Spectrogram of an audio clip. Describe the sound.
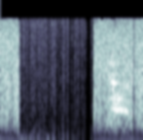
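Loud radio static hiss cuts in briefly, drops to near silence for about a second, then returns steadily, with a faint, barely intelligible voice buried deep in the noise.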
